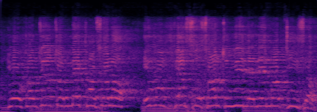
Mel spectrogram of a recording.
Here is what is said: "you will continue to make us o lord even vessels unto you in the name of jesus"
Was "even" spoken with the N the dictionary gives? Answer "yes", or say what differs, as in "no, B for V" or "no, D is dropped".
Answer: no, L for N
